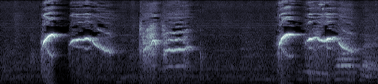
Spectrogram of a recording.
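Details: Rose-ringed parakeets that talk clearly, calling "Allah". A raspy rising note and a drawn, falling syllable form a short spoken-sounding phrase, heard twice with a harsher burst between.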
